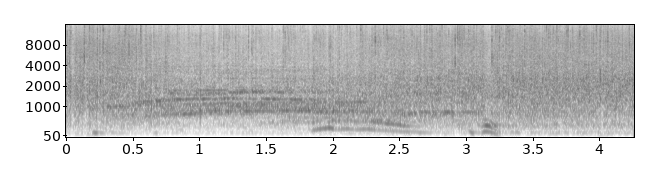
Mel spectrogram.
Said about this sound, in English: Well, I think that cheer was actually bigger than the cheer you all gave here, so that's pretty impressive, really.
